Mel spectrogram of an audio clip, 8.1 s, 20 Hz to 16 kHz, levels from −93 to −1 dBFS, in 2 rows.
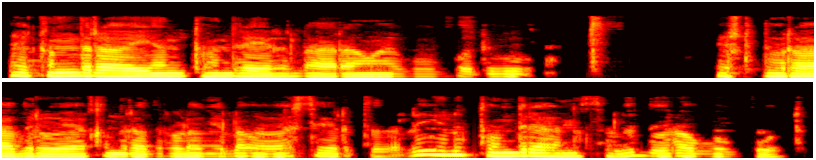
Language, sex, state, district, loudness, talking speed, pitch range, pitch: Kannada, male, Karnataka, Raichur, -19 LUFS, 140 wpm, 120-135 Hz, 125 Hz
